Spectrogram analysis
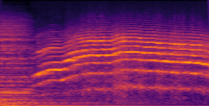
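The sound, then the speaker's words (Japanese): A stray cat gives one long, drawn-out meow that rises in pitch and then holds, loud and clear with no other sounds. “そこにはなんと野良猫が。”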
